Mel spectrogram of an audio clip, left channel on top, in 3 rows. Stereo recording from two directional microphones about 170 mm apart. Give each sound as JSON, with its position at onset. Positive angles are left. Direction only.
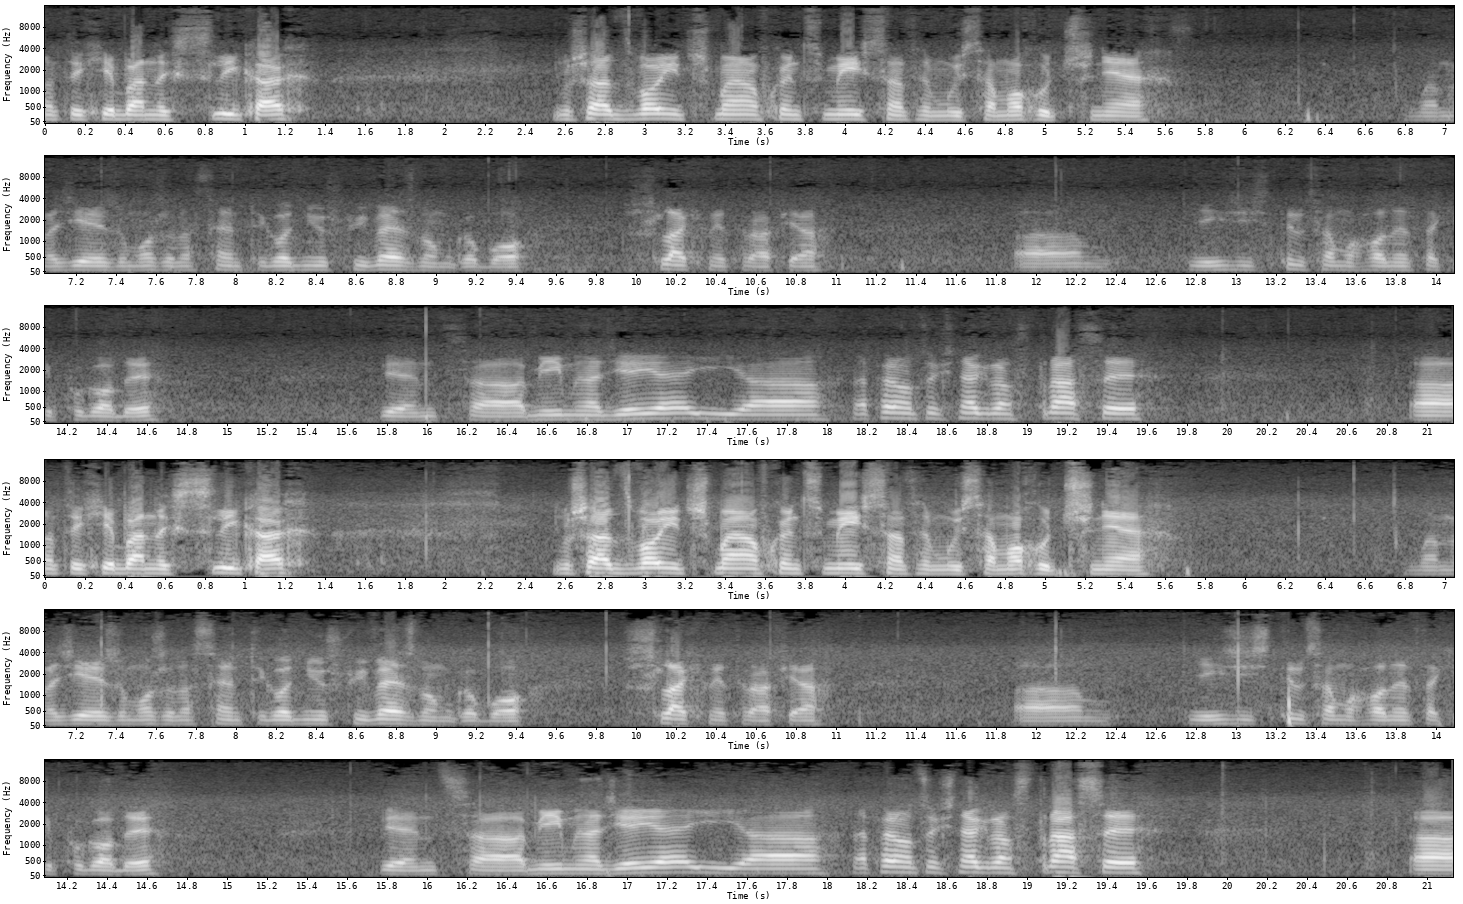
{"t": 0.0, "sound": "speech", "side_deg": -15}
{"t": 2.6, "sound": "speech", "side_deg": -20}
{"t": 5.0, "sound": "speech", "side_deg": -45}
{"t": 6.8, "sound": "speech", "side_deg": -25}
{"t": 15.8, "sound": "speech", "side_deg": -15}
{"t": 20.9, "sound": "speech", "side_deg": -10}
